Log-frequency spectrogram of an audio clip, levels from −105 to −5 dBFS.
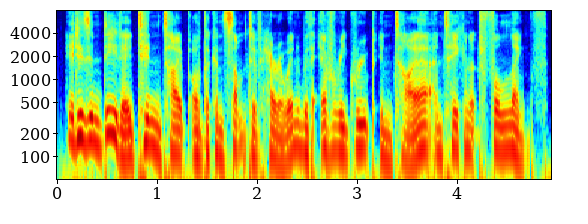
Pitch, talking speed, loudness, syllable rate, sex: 120 Hz, 220 wpm, -19 LUFS, 6.6 syllables/s, male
